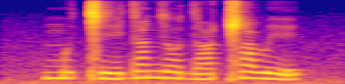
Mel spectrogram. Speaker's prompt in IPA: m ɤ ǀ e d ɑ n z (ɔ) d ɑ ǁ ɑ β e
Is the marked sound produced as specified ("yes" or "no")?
yes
